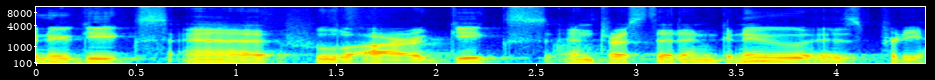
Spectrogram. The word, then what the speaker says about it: Guix: crush on good new geeks I'll start off with it's kind of awkward calling it good new geeks especially when you're talking about crushes but it for the longest time pronounced it goo --ax it's a bit awkward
